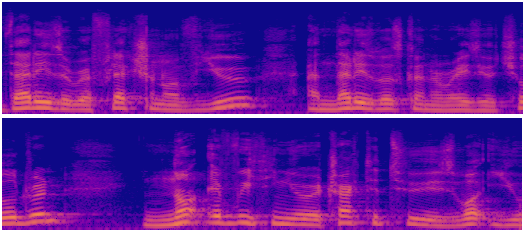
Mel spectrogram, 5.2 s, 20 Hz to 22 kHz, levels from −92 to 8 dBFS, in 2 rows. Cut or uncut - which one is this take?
uncut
